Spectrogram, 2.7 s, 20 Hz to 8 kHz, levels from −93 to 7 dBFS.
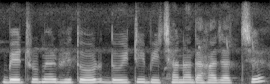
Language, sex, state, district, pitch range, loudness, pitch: Bengali, female, West Bengal, Alipurduar, 225-245 Hz, -16 LUFS, 230 Hz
